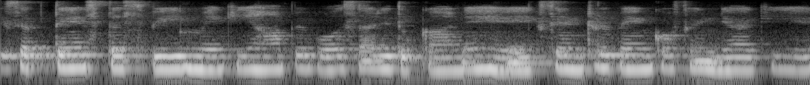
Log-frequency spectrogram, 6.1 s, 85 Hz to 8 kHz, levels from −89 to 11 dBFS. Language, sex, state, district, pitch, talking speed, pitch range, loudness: Hindi, female, Jharkhand, Jamtara, 200 Hz, 185 wpm, 190-200 Hz, -16 LUFS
